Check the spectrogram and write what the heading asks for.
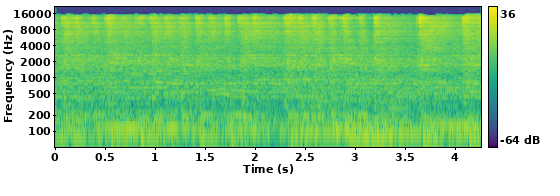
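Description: Live rock band playing an instrumental passage: strummed acoustic guitars over electric bass and a drum kit, with no vocals, heard from the audience in a theatre.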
